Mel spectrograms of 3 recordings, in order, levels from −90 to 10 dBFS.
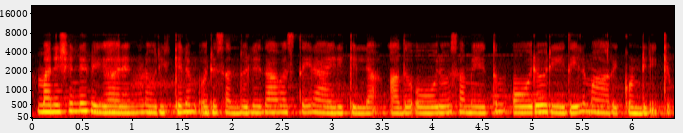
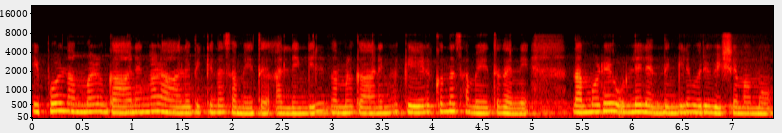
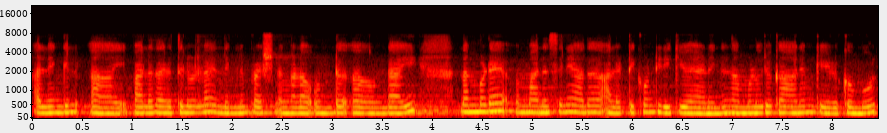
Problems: none marked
